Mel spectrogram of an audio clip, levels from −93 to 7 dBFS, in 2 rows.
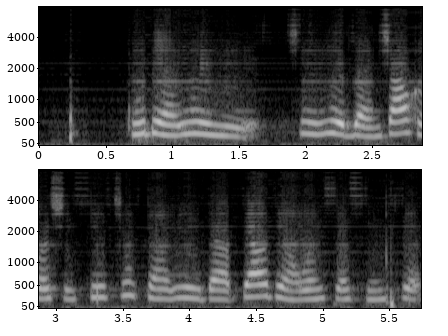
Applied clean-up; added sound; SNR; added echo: neural separator model SepFormer DNS4.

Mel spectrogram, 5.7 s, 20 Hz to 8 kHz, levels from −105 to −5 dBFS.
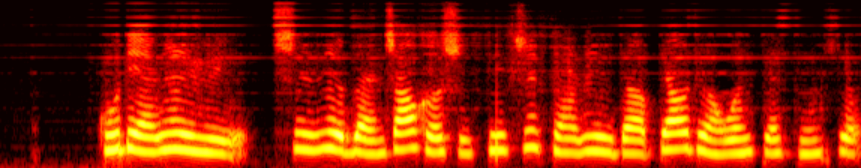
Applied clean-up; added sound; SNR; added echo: neural mask model DeepFilterNet 3.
